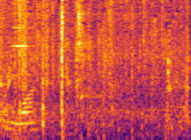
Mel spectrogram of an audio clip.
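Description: Horse hooves clip-clopping in a campdraft arena at the Ringers Western Gold Buckle Championship, faint irregular thuds at a distance beneath an announcer's talk.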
